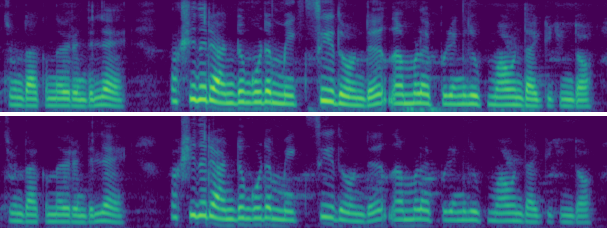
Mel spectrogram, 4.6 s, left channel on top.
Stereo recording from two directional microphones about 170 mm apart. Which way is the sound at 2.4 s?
50° left (ahead or behind).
